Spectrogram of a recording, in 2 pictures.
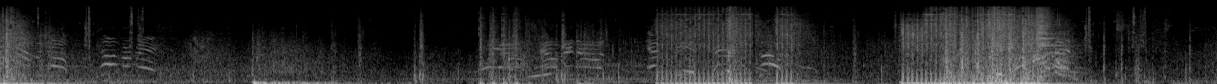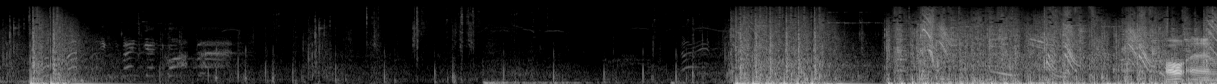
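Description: Gunfire in Medal of Honor Airborne, several loud bursts of rapid automatic fire spread across the stretch with quieter gaps, shots and footsteps between them, and a person talking over parts of it.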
